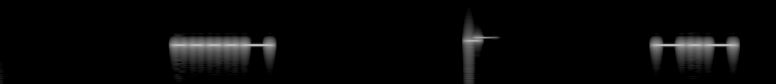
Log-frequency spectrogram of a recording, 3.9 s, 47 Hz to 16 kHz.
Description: Morse code, heard as a keyed tone, about 27 wpm, 700 Hz. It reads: 4 K
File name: Single-Letter-Number-28wpm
